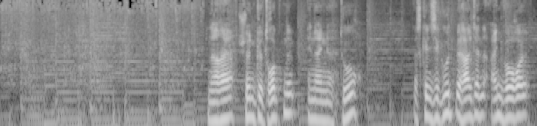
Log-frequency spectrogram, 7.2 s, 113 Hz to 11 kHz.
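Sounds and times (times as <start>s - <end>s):
cold tap water running and splashing over fish being rinsed: 0.0s - 2.8s
speech: 2.8s - 4.9s, 5.5s - 7.1s.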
